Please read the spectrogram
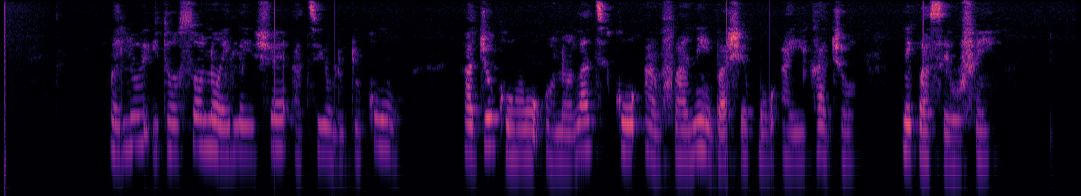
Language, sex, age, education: Yoruba, female, 30-45, tertiary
